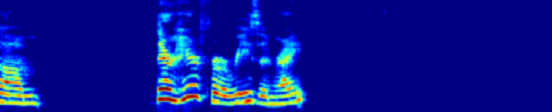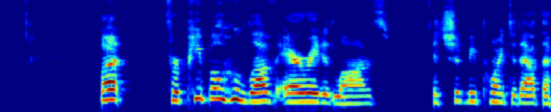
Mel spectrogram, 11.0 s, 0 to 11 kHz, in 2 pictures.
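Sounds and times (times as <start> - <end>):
woman speaking: 0.0 - 0.6, 1.6 - 3.2, 6.6 - 11.0.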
